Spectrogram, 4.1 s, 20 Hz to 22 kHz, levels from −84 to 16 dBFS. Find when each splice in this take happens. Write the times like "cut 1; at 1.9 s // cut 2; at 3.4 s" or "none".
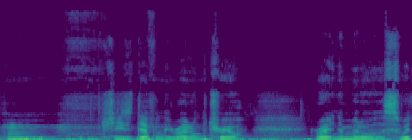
none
